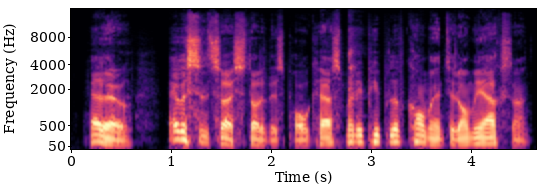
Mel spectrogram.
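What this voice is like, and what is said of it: Attempted Welsh accent, sounding Cockney. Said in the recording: “try out a Welsh accent ... Oh, it's Welsh ... They'd probably say that was Cockney ... that was little Cockney”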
